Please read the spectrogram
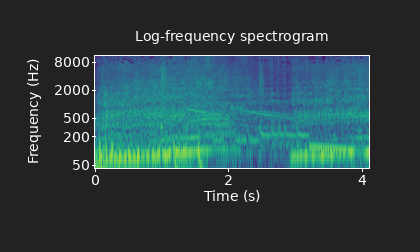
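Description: A vehicle engine revs and strains as it tows a load through mud, with a low rumble and skidding wheel-spin, over background music.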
